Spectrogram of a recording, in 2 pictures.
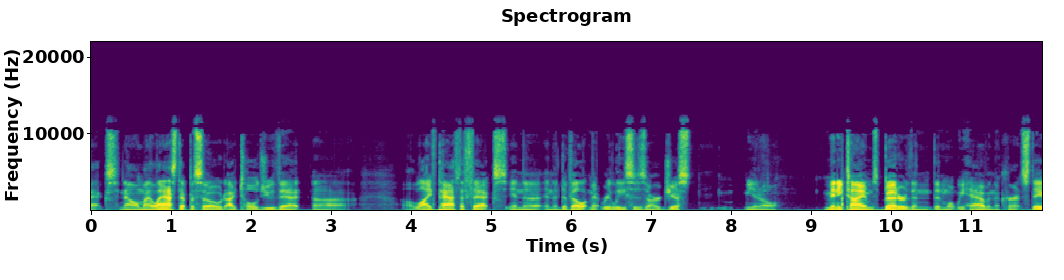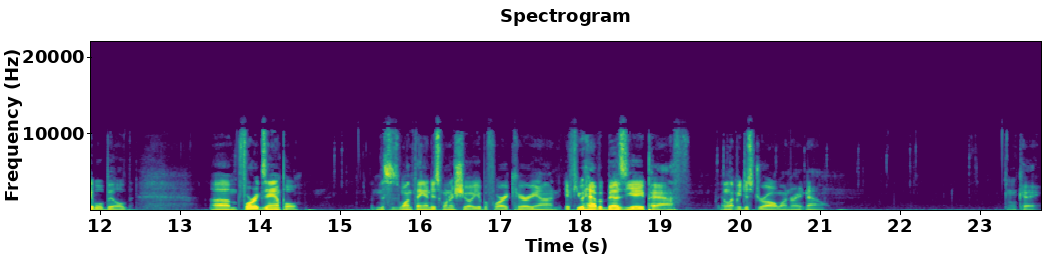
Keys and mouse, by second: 13.6 click, 14.9 click, 19.2 click, 19.6 click, 20.2 click, 20.8 click, 21.6 click.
